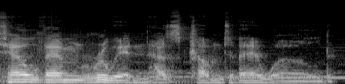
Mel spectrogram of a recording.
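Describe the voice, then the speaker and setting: Clear background noise sits behind a man's put-on character voice. It is very deep and low, delivered at a very slow pace. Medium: audio drama. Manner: menacing.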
